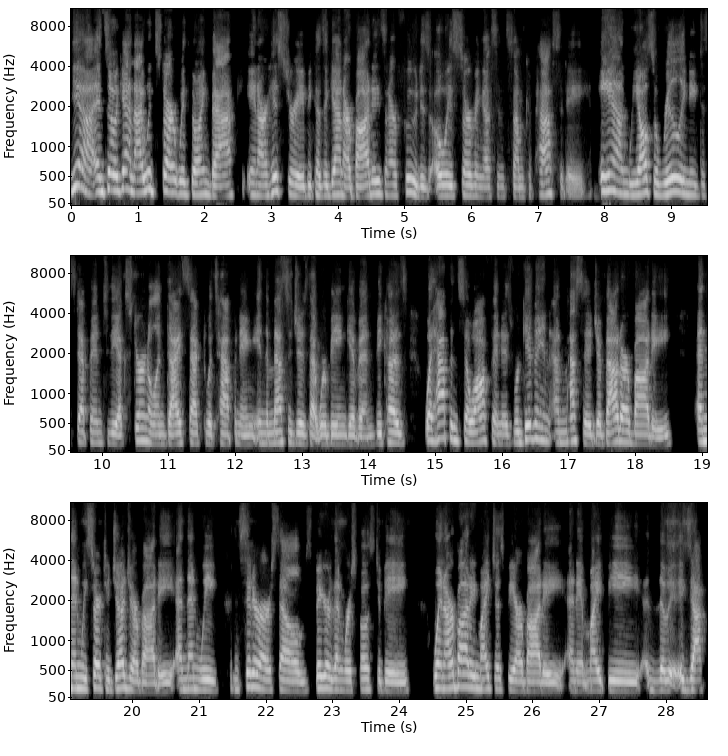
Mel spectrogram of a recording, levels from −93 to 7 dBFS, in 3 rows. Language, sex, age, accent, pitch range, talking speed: English, female, 30-49, American, 160-200 Hz, 195 wpm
